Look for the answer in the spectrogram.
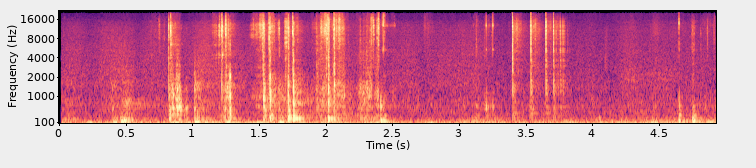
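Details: A pet Java sparrow gives a run of dry, sharp clicking notes in irregular bursts, like small taps and snips, in a quiet indoor room.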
